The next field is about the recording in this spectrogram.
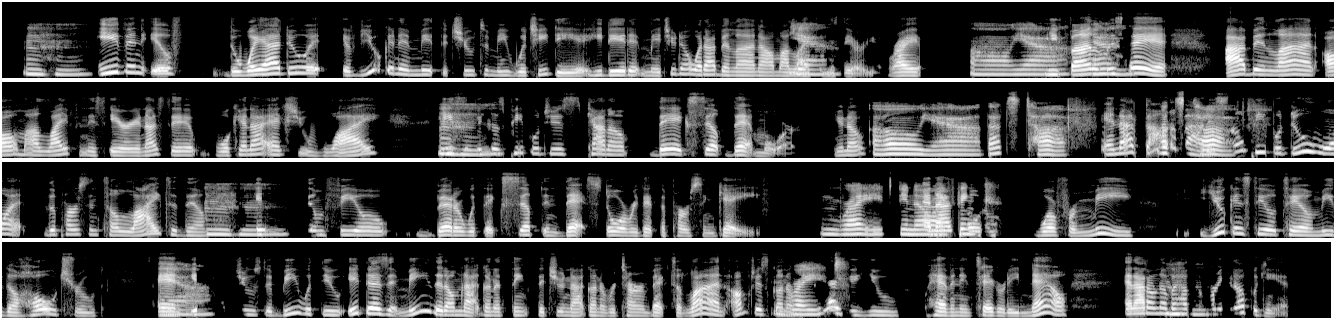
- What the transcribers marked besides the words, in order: unintelligible speech
- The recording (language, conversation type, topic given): English, unstructured, Why do people find it hard to admit they're wrong?
- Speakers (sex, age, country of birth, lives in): female, 30-34, United States, United States; female, 45-49, United States, United States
